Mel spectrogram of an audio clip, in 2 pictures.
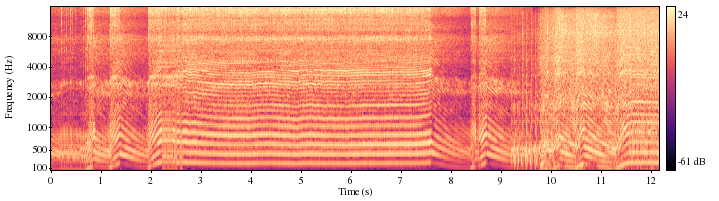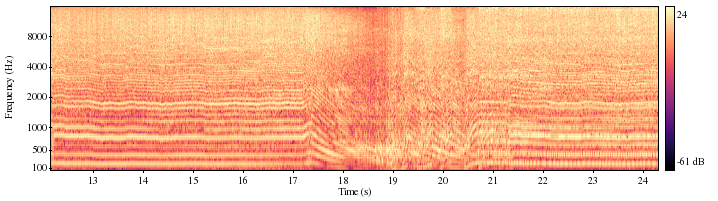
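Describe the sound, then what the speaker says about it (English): A Jonsered 2165 chainsaw cuts through a log, revving to a loud high whine for several seconds, dropping briefly to idle, then cutting again, three cuts in all, close and without speech. "this is the same log that we made the other test cuts on"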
